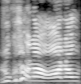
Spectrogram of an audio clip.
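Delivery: calling up. Retold or imitated. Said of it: "मैंने बोला".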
